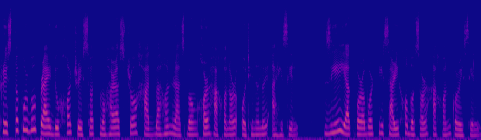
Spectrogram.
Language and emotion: Assamese, neutral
